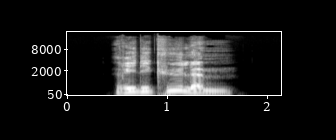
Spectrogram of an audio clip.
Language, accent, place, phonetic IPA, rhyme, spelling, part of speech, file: German, Germany, Berlin, [ʁidiˈkyːləm], -yːləm, ridikülem, adjective, De-ridikülem.ogg
- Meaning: strong dative masculine/neuter singular of ridikül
